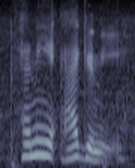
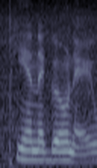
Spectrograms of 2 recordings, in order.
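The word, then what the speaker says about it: Peniagone: on that sea cucumber it is penny agony is the pronunciation of that not piano gonnae what I was trying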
